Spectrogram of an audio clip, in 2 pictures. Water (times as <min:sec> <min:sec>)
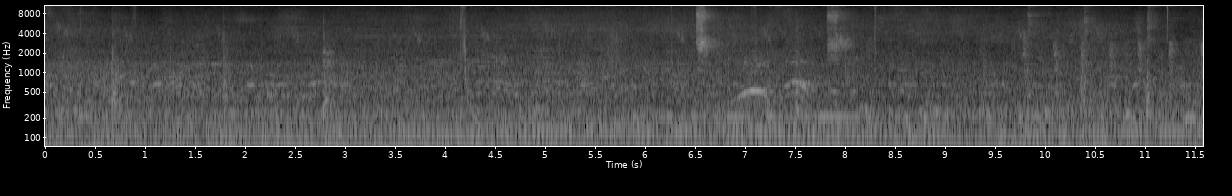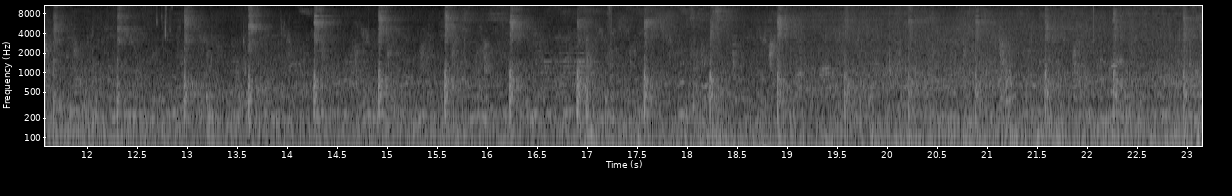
0:11.5 0:13.6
